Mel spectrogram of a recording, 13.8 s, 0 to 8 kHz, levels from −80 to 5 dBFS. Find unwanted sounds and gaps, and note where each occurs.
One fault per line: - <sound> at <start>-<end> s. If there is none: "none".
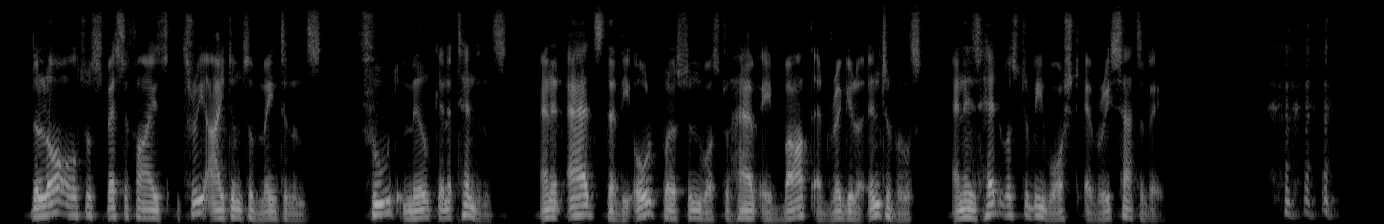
- laugh at 12.7-13.4 s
